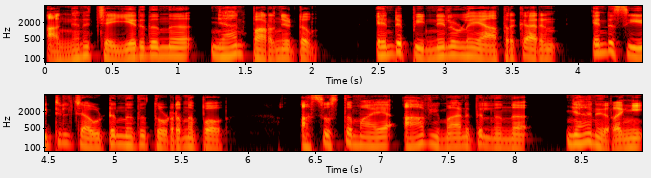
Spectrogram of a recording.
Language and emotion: Malayalam, sad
